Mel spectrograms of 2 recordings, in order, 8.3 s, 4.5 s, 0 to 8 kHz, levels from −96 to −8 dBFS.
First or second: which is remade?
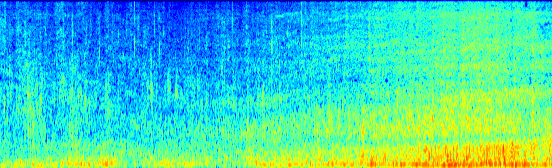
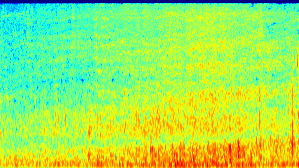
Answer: first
